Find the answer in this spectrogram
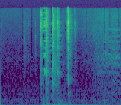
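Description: Typing on a computer keyboard: a quick run of several keystrokes starting a little under a second in.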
